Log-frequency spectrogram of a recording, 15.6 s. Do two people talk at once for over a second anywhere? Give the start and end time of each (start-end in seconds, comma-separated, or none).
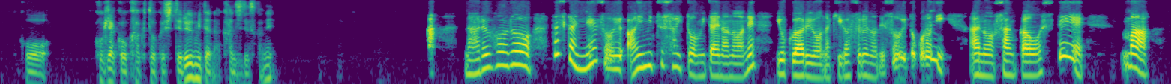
none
